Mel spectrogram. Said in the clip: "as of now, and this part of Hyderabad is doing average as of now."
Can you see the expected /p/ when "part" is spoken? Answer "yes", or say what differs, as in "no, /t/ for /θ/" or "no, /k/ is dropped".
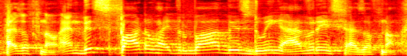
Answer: yes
